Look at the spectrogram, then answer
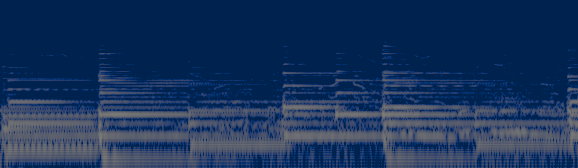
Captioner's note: congregation murmuring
